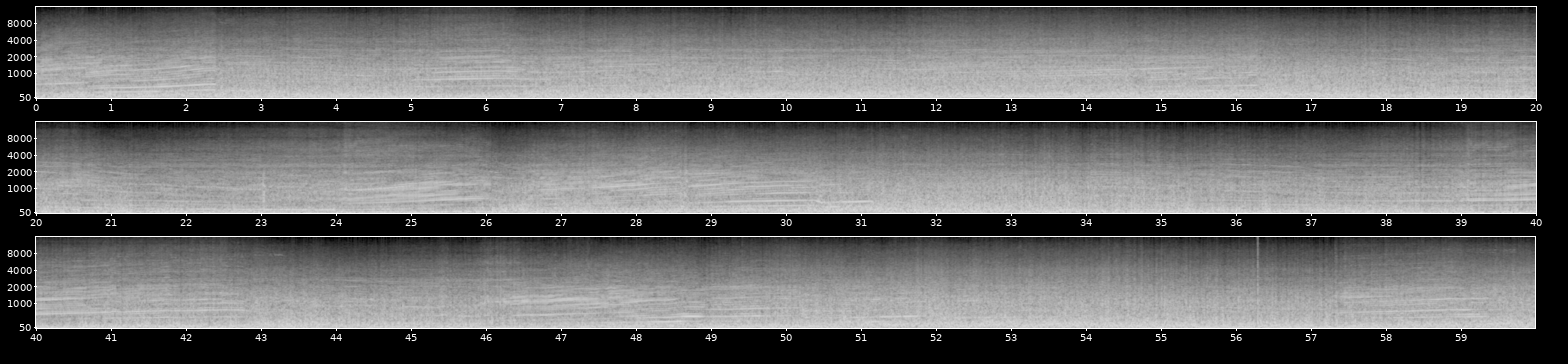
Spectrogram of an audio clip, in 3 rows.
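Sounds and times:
heavy wind rush: 0:00.0 - 0:59.9
motorcycle engine at speed: 0:00.0 - 0:59.9.

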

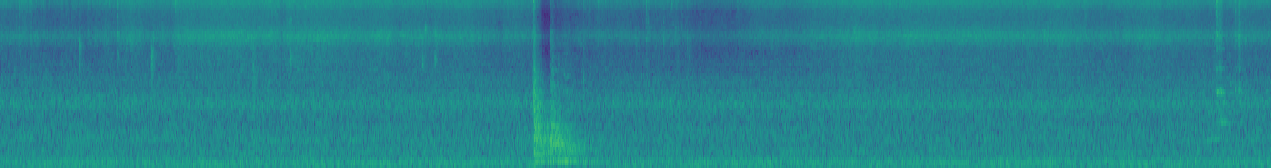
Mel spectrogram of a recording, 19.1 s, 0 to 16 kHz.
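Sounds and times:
sharp metal knock: 0:08.0 - 0:08.8
steady machine hum: 0:13.2 - 0:19.0.

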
